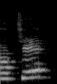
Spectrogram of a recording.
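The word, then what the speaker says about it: حا: টেনে উচ্চারণ করব জিম এরপরে যদি হা বলি আমরা তো হা লিখতে শুধুমাত্র বাংলা হ বর্ণটা আমরা ব্যবহার করি সুতরাং হা উচ্চারণ করার সময় আমরা অতিরিক্ত টান দিব না হা একালিফ পরিমাণ টান এরপরে খ বর্ণ লিখতেও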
